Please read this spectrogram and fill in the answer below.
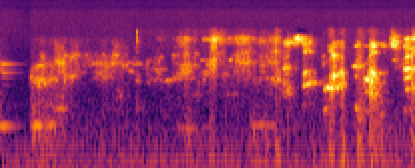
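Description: Faint, whispery voices over a video call's audio, growing louder near the end.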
